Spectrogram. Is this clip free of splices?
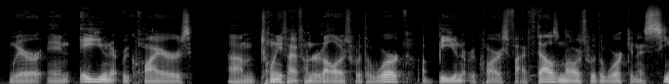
yes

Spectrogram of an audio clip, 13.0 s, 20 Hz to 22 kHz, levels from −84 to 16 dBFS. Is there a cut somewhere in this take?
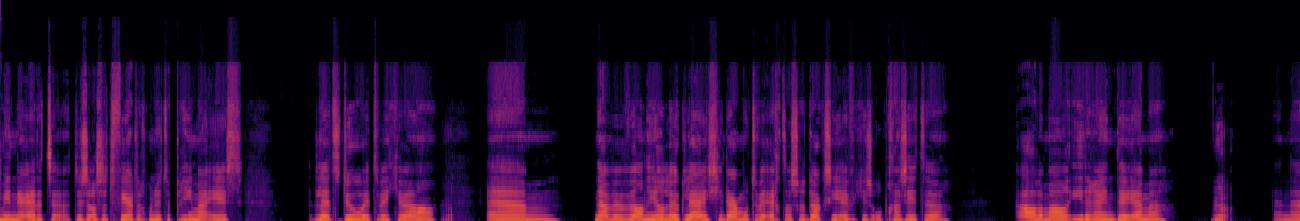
no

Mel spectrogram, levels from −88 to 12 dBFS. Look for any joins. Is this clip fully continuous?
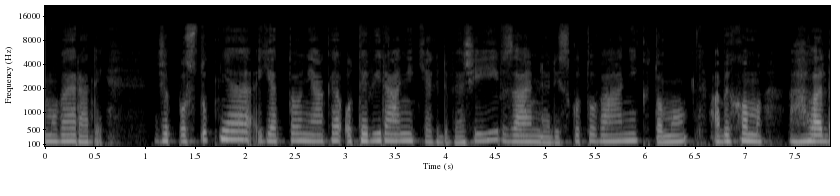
no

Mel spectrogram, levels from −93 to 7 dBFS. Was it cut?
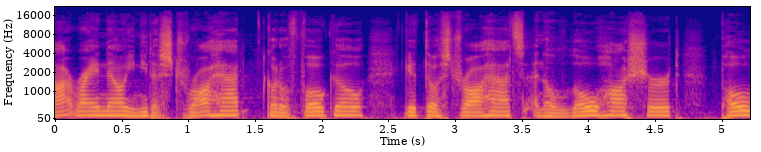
no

